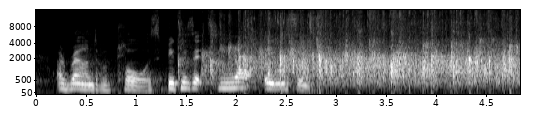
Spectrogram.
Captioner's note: applause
